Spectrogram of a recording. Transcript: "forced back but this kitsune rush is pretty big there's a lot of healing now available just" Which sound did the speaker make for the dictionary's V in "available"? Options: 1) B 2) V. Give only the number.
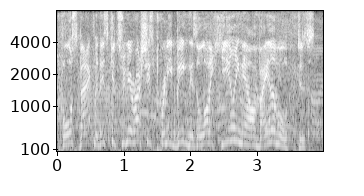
2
